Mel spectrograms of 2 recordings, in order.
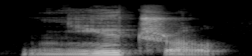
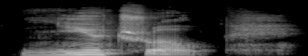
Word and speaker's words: neutral: little trick that words in English that start with neu are generally pronounced as new at the beginning.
